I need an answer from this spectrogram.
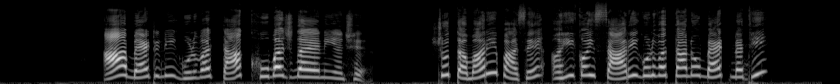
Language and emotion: Gujarati, angry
